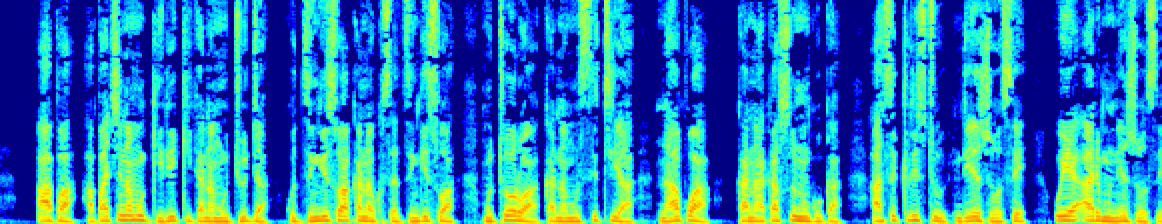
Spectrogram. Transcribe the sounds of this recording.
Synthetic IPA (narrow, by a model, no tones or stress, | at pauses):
apaɦapat͡ʃinamuɡʱiɾikikanamud͡ʒuːdʱakud͡ziŋɡiswakanak̬u̥sad͡ziŋɡiːswa | muto̞rwakanamusitʰia | n̤apwa | kanaːkasunuŋɡuːkaː | sikristundieʐo̞ːse̞ | uje̞ʔaɾimune̞ʐo̞ːse̞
